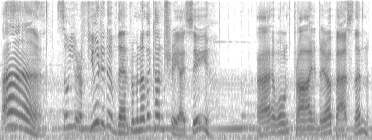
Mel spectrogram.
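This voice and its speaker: A man's voice: sits high, very animated, unhurried, over music, voice pushed up, heavily acted. A man voicing a cheerful, sheltered young princess in a visual novel, with an airy, regal, slightly formal manner. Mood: proud, gracious. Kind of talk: visual novel character read-aloud.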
